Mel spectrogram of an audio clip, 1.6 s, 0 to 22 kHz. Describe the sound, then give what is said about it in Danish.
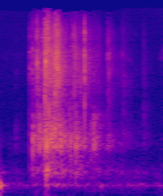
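A sudden burst of clapping as an audience of about 230 people claps once together, many hands striking at once, loud and crackling at the start, then thinning out and fading over about a second. No one speaks. “Men jeg øh, prøver lige at klappe en gang alle sammen, så jeg kan høre det.”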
